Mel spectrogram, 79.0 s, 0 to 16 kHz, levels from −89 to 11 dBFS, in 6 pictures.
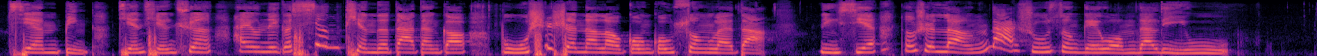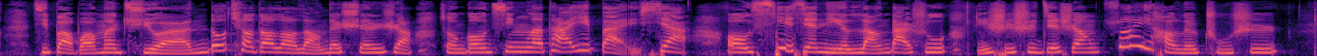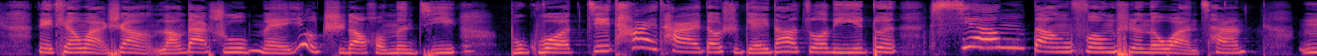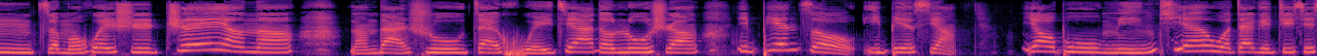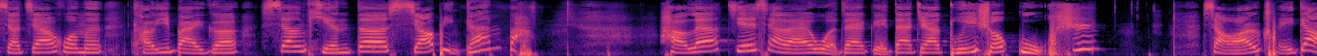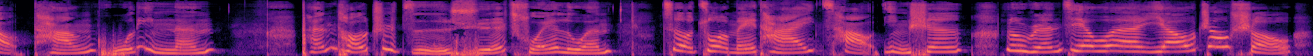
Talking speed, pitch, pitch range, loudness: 155 characters per minute, 275 Hz, 245-310 Hz, -22 LUFS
